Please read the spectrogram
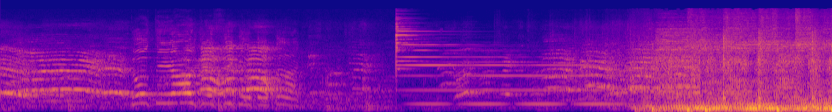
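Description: Shouting voices, then a ring bell struck about halfway through and ringing on for about two seconds, marking the end of the round. Loud rock music starts near the end.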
